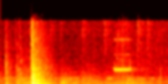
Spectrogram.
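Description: Microwave oven in use: a sharp clunk of the door or keypad about half a second in, a steady running hum, and one short high beep about a second and a half in. It is warming a milk-and-water mixture for a few more seconds.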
